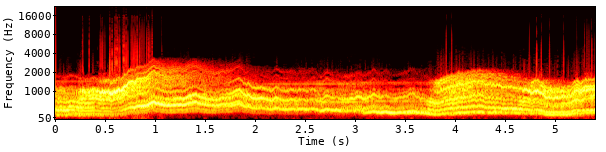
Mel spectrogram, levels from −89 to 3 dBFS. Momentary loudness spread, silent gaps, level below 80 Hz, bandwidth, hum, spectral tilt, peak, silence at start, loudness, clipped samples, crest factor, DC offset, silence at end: 9 LU; none; -58 dBFS; 7.2 kHz; none; -9 dB/octave; 0 dBFS; 0 s; -11 LUFS; under 0.1%; 10 dB; under 0.1%; 0 s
